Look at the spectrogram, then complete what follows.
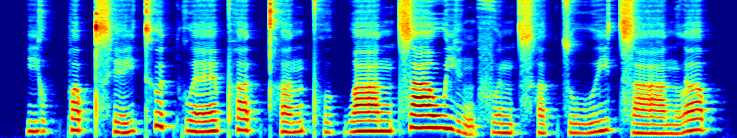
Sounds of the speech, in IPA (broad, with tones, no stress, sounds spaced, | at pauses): j ʊ˨ k̚ p ɐ˧ p̚ t͡sʰ e˨˥ j t̪ʰ ɵ˥ t̚ kʷ ɛː˨˧ pʰ ɐ˧ t̚ t̪ʰ ɐ˨˧ n pʰ ʊ˨ k̚ w aː˧ n t͡s aː˥ w j ɪ˨˩ ŋ f ɵ˨ n t͡sʰ ɐ˨ k̚ s uː˨˥ j t͡s aː˨ n l ɐ˥ p̚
